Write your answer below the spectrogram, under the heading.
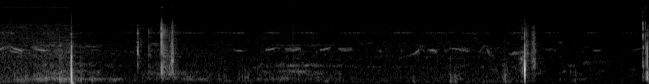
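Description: Outdoor rural ambience with faint bird chirps. A few sharp clicks or snaps break through it: one about three-quarters of a second in, two close together near a second and a half, and the loudest about five seconds in.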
